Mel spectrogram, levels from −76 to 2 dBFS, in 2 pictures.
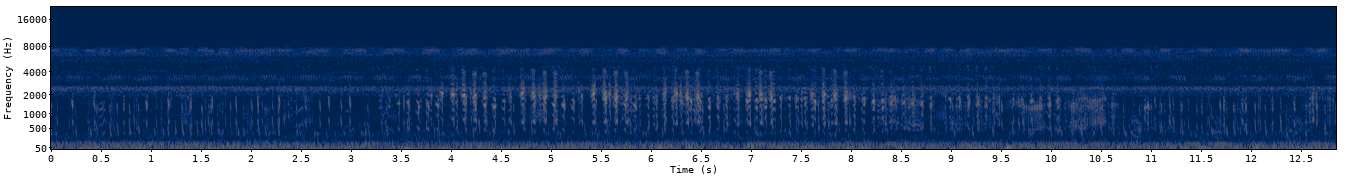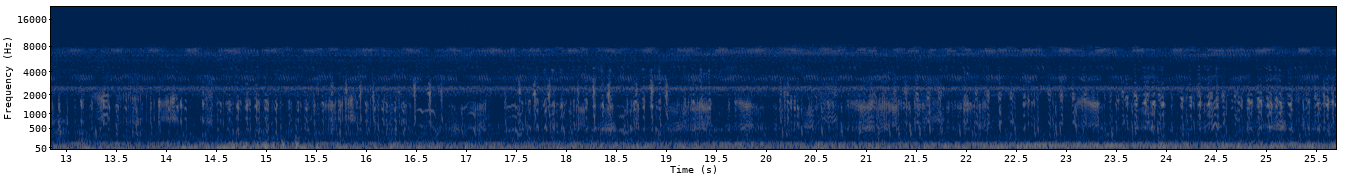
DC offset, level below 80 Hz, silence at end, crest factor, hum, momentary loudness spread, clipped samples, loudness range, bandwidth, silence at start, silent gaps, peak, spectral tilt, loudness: under 0.1%; -56 dBFS; 0 s; 22 dB; none; 7 LU; under 0.1%; 6 LU; 16.5 kHz; 0 s; none; -26 dBFS; -1.5 dB/octave; -47 LUFS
